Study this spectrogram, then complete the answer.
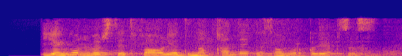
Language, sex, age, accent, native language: Uzbek, female, 18-24, Andijon, Uzbek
